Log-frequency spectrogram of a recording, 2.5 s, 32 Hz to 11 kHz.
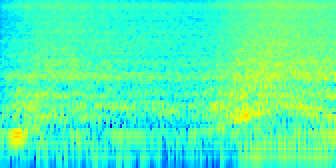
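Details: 2011 Dodge Charger R/T, first start after repair with tank nearly empty: engine revs to a rising roar and drops back, slightly ragged at first but pulling cleanly; runs fine.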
